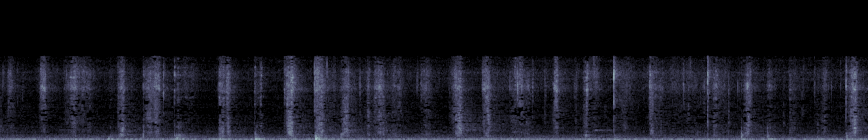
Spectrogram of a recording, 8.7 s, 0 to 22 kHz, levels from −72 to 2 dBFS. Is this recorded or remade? recorded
